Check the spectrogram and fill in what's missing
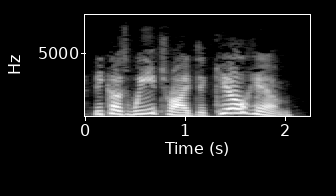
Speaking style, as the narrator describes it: shouted at him

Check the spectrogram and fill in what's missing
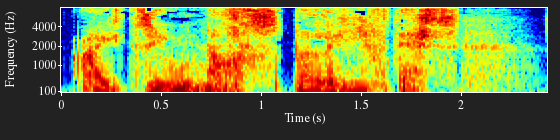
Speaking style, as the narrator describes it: spluttered Gumboil

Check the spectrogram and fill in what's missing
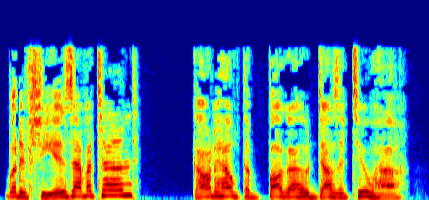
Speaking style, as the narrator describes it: Shane growls

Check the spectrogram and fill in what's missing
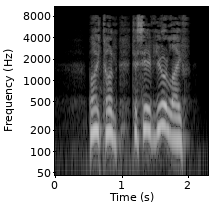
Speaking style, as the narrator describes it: gasped Fishlegs

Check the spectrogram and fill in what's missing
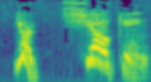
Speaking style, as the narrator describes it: I cried

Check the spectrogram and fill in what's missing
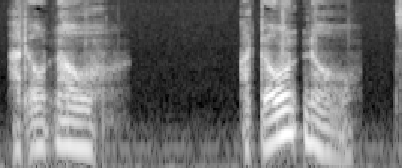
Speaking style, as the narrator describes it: said the Doctor with a deep sigh

